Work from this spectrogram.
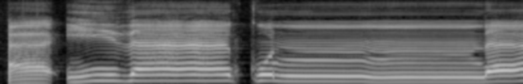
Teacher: karena saking kuatnya dia ketika kita mampetin hidung kita suaranya hilang karena kuat dia dominan suaranya betul-betul di hidung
